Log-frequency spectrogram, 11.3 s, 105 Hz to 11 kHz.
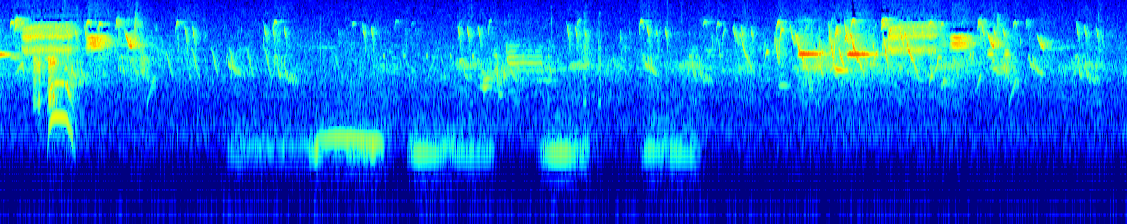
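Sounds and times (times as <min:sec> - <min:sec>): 
birds chirping and twittering at high pitch: 0:00.0 - 0:11.2
dove giving soft low level coos: 0:02.4 - 0:07.0.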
